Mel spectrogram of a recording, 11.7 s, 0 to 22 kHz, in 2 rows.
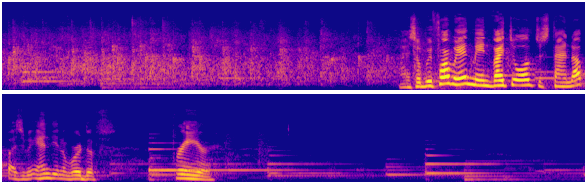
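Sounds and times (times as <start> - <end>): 
audience applauding after a prayer: 0.0 - 5.3
speech: 4.0 - 8.1.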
